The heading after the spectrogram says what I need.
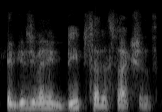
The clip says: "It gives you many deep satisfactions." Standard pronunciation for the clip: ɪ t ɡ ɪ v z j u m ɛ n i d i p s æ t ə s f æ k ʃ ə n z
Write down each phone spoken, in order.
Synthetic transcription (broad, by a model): ɪ t ɡ ɪ v z j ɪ m ɛ n i d i p s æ t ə s f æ k ʃ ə n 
